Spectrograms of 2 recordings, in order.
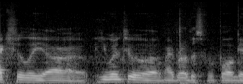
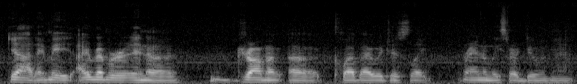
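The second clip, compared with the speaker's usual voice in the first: usual speaking voice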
